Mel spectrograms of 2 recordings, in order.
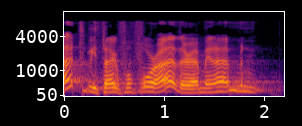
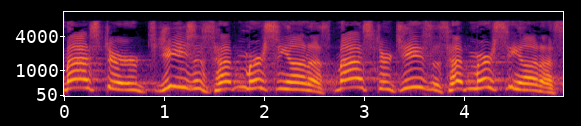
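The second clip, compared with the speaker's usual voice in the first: mock slow crying out in a loud, raised voice; 7 semitones higher than usual. Retelling how ten lepers called to jesus, the speaker acts out crying out in a loud voice. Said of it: "In a loud voice, they're crying out".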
